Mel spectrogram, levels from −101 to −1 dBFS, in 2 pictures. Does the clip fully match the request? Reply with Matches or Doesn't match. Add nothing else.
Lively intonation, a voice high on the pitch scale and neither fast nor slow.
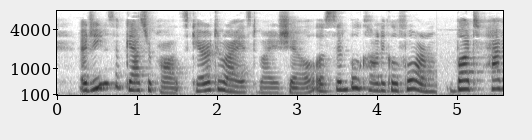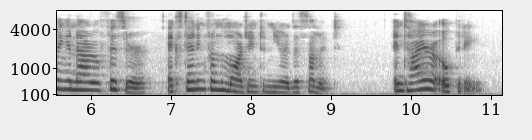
Matches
